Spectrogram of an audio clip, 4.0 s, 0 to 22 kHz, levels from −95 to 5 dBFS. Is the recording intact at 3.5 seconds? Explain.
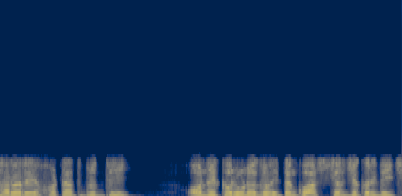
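No. Opus voice compression covers the whole clip. Coarse narrowband SILK coding cuts everything above 4.4 kHz, fitting roughly 8 kbps. Speech sounds muffled, hoarse and robotic.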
